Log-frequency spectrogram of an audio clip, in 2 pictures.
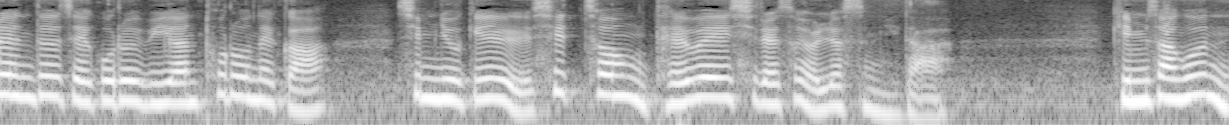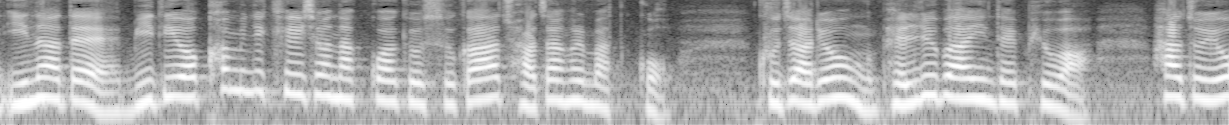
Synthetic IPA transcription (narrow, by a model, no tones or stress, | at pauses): ɾe̞ndɯd͡ʑe̞ɡoɾɯɭɥiɦantʰoɾone̞ɡa | ɕʰimɲuɡiɭɕʰit͡ɕʰʌŋte̞we̞iɕʰiɾe̞sʰʌjʌʎːʌs͈ɯmɲida̰ | kimsʰaŋɯninade̞midiʌkʰʌmjuɲikʰeiɕʰʌnɦak̚k͈wakjosʰuɡat͡ɕwad͡ʑaŋɯɭmat̚k͈o | kud͡ʑaɾjoŋpe̞ʎːubainte̞pʰjowa̰ | had͡ʑujo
